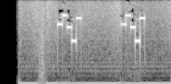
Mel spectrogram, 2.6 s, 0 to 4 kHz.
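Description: Five-tone selective call (ZVEI), heard as quick runs of five tones, tones of about 70 ms. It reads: 88720 88720
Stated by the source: ZVEI five-tone selective call received on an SDR.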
